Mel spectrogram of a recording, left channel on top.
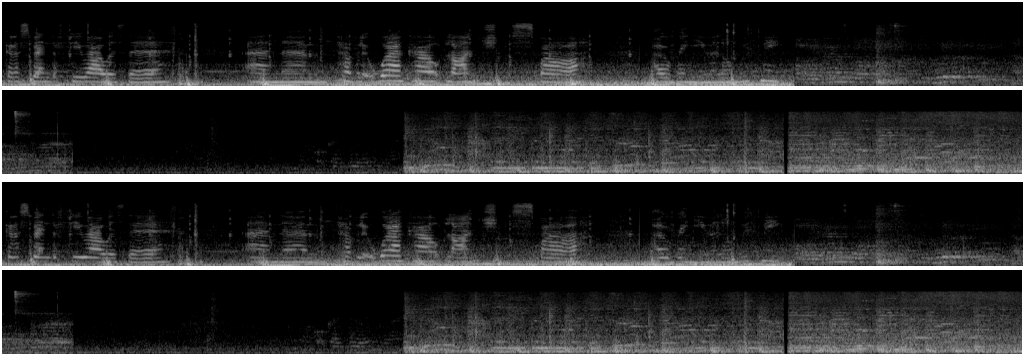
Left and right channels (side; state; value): both; normal; correlation 0.77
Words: going to spend a few hours there and have a little workout, lunch, spa. I will bring you along with me.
